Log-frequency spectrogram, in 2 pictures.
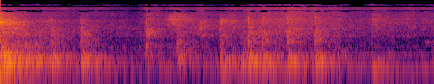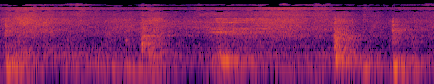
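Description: Scattered short knocks and thumps from a patient being shifted and positioned on a padded chiropractic table, with low rustling movement noise between them.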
